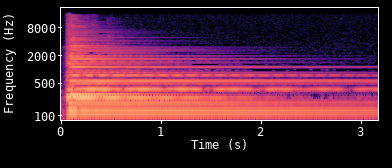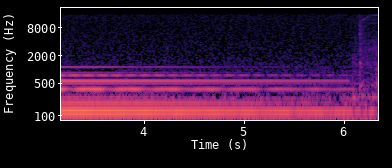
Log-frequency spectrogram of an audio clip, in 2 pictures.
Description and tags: student guitar chord 11
A full octave of basic strummed chords played on a small scale student acoustic guitar with a metal pick. USB mic to laptop. They got mixed up, tag them with me with the root note, please... thanks.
